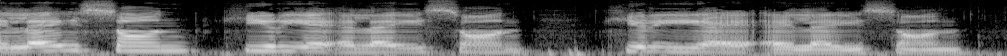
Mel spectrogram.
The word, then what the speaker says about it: Kyrie eleison: tenor tenors all tears the Latin pronunciation is cutie a a lace on Kiryat Eleison Kyrie Eleison q da la somes pretty easy it's the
